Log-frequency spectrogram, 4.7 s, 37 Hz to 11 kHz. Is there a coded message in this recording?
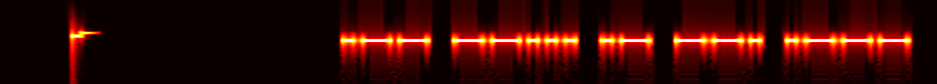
Yes: Morse code from 1.7 to 4.5 s, heard as a keyed tone, about 26 wpm, 700 Hz. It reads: W7AGJ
